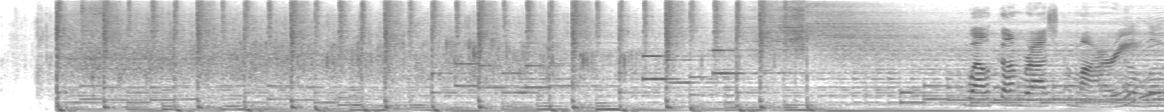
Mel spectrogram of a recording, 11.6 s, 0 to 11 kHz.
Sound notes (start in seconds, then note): 0.2 gentle upbeat music; 2.6 audience applauds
